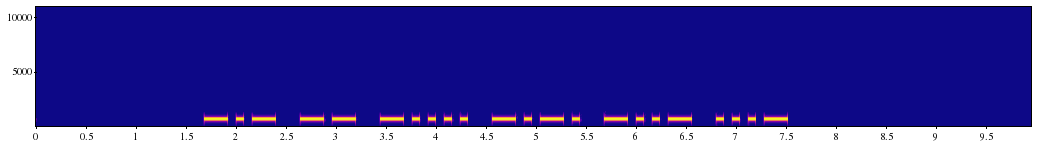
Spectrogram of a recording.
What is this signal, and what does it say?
Morse code, heard as a keyed tone, about 15 wpm, 700 Hz. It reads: KM6CXV
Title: USA Call Signs - 6 Characters - Repeated 3x - 15wpm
